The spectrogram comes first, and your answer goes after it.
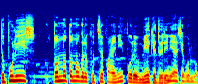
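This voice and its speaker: A man's voice: a little high, very animated, a little fast, a little mellow, faint music behind. A man with a Bangladeshi accent tells his own life story as an interview guest, in detail and with quoted dialogue.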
